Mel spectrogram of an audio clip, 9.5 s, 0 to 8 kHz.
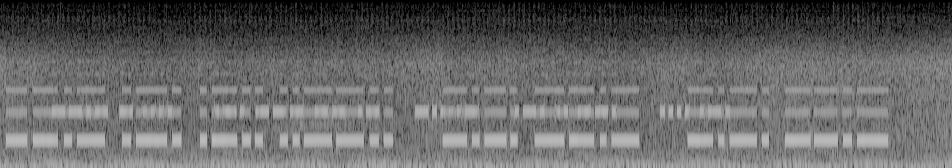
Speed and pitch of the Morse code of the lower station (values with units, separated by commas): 19 wpm, 500 Hz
